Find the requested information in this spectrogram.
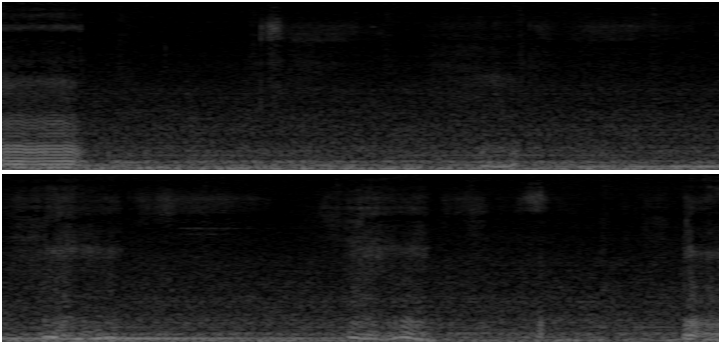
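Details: Saint Bernard puppy asleep and snoring, a low, steady, rumbling breathing noise with soft snorting rasps, constant throughout without pauses.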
